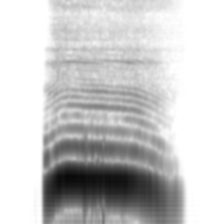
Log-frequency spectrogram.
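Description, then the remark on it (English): A single sustained voiced English V sound, a long "vvv" held for nearly two seconds at a steady low pitch, made by biting the bottom lip and forcing the air out, loud and even with a rough, bee-like hum before it cuts off. “Have a go holding this sound for a few seconds and humming like a bee.”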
